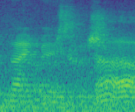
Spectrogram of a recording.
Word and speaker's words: Nijmegen: In Nijmegen.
